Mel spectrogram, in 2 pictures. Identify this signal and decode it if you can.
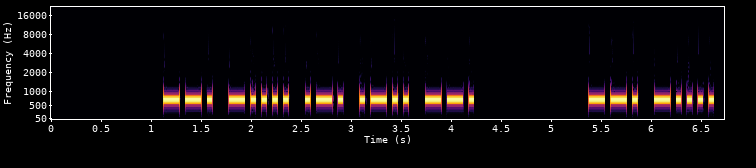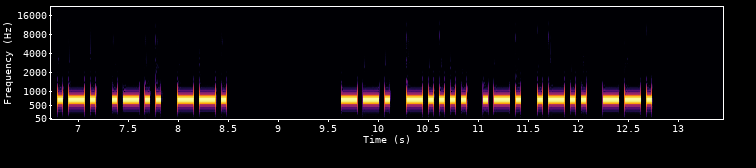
Morse code, heard as a keyed tone, about 22 wpm, 700 Hz. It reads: G6RLG G6RLG G6RLG
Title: DXCC-100 Call Signs - 5 Characters - Repeated 3x - 22wpm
